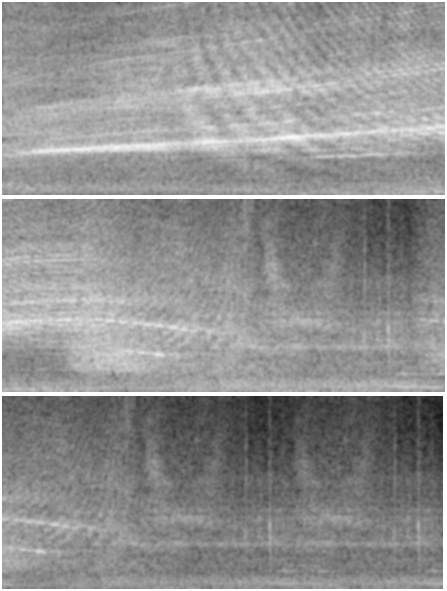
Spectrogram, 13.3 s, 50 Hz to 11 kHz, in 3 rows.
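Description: Mikado Logo 700 electric RC helicopter flying, its motor and rotors whining. The pitch rises over the first five seconds, then holds, and the sound grows a little quieter near the end.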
